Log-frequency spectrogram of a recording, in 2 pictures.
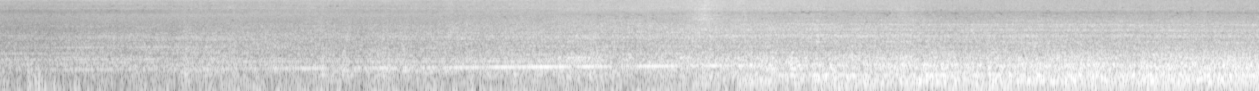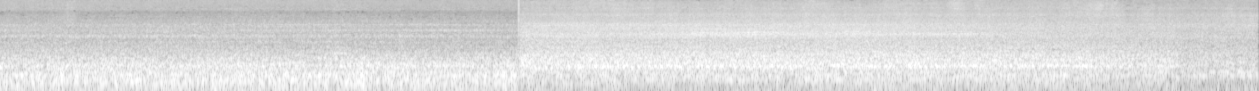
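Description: A train approaching and running past, growing louder over about eight seconds and then staying loud and steady, with a hum that rises in pitch as it comes in. A brighter rushing sound joins about two-thirds of the way through.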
